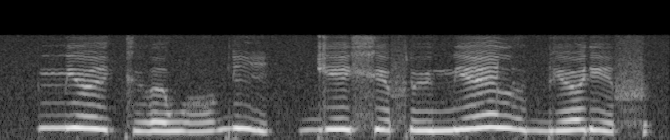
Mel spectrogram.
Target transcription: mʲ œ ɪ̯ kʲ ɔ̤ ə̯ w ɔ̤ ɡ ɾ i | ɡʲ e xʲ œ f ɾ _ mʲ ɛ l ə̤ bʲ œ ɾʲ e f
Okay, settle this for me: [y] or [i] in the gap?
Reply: y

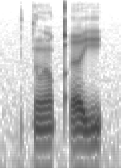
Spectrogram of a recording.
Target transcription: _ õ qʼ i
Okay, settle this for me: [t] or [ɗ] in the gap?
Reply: t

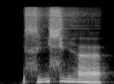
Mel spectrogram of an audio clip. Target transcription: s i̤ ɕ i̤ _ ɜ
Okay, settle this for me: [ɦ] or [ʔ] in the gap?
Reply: ɦ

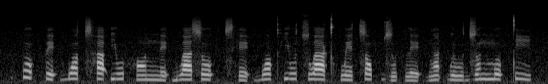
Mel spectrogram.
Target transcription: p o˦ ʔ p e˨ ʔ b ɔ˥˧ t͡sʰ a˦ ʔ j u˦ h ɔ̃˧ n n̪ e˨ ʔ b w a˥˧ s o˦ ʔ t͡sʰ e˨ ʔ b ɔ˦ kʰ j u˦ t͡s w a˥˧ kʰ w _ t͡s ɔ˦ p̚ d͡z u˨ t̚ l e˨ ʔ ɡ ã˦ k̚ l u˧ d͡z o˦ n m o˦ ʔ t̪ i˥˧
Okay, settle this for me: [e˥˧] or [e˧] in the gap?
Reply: e˧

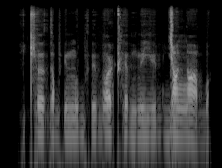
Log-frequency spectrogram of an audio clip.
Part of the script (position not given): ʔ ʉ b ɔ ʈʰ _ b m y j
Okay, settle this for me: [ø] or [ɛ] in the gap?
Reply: ø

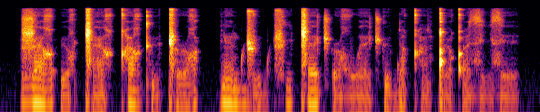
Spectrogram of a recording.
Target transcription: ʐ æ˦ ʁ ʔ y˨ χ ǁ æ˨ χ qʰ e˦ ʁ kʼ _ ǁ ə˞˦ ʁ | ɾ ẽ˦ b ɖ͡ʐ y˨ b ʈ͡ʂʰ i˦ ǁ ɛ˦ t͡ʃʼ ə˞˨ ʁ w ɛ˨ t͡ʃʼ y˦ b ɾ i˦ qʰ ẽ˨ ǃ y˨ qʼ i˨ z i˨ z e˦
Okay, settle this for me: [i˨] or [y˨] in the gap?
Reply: y˨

